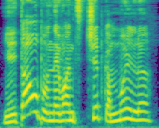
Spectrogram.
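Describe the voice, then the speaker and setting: A man from Quebec with a Québécois French accent, chatting loudly and jokingly with viewers on a live stream, laughing often. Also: high-pitched, lively intonation, fast, dry recording, studio quality. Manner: loud, jokey, laughs often. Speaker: Twitch streamer. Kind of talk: casual live-stream chat. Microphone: sensitive desk mic.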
